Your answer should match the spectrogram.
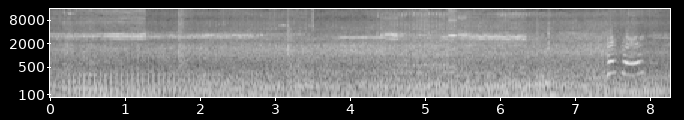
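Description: Busy road traffic at a city intersection: engines of motorbikes, cars and a bus running close by in a steady, loud rumble.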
